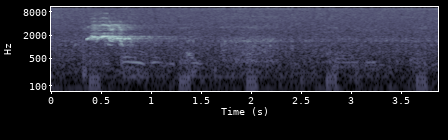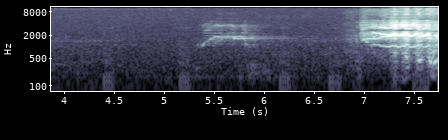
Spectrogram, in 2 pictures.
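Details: A bay barefoot Tennessee Walking Horse mare under a young rider whinnies twice, about five seconds apart. Each whinny is a short, bright, falling squeal. Soft hoofbeats tick steadily between the calls, and a loud noisy burst comes at the end.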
